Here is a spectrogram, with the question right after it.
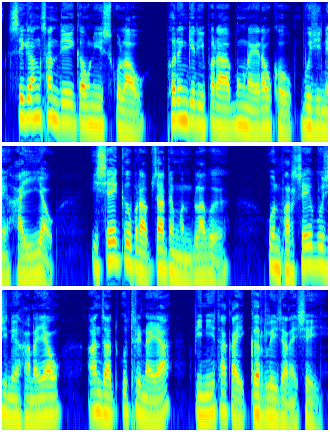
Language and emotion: Bodo, neutral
